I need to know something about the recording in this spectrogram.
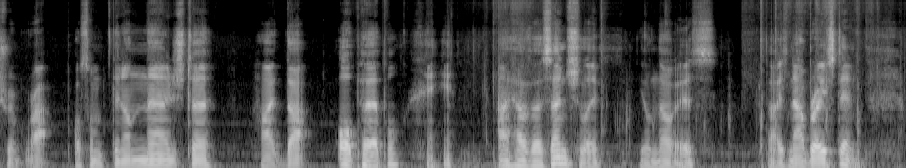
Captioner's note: heh heh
